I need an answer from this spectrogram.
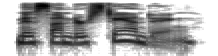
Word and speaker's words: misunderstanding: Misunderstanding. This is pronounced with 4 syllables and stress on stand.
